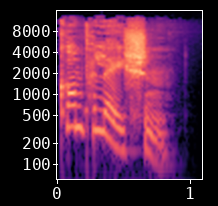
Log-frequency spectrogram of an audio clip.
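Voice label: "compilation", British English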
